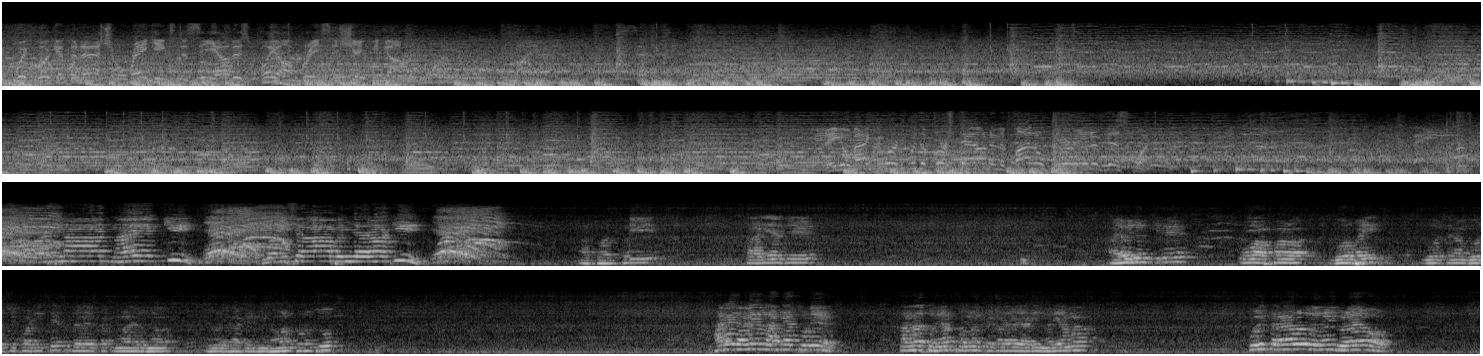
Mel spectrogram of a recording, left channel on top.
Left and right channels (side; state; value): both; different; correlation 0.00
